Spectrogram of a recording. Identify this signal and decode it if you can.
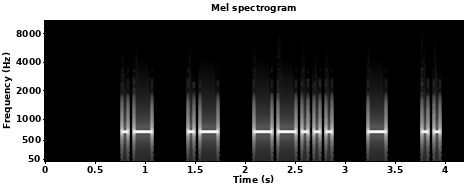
Morse code, heard as a keyed tone, about 20 wpm, spaced as for 15 wpm, 700 Hz. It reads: AA7TI
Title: 193 Lesson 31g - Letter v - Call Signs 20wpm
